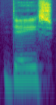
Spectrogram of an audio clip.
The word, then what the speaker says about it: Deace: You can also like us on Facebook, follow us on Twitter, at Steve Deace Show. Last name is spelled D-E-A-C-E.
